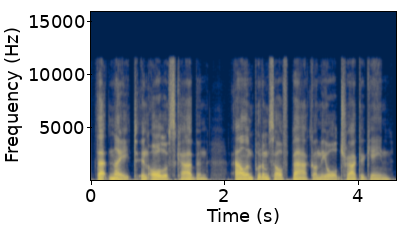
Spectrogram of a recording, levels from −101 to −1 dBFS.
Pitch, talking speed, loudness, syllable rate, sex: 145 Hz, 185 wpm, -20 LUFS, 4.8 syllables/s, female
